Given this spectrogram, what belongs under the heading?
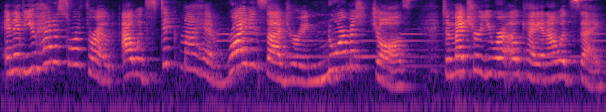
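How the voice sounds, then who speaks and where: A woman voicing a loving, patient storybook mother who answers calmly and reassuringly. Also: sits high, moderate pace, echoey room, distant mic, faint music behind, pitched above the performer's own voice, heavily acted. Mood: loving, soothing. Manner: warm and reassuring.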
